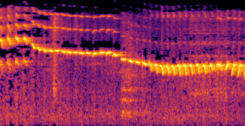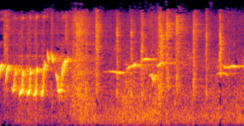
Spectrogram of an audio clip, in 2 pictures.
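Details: White-rumped shama (Copsychus malabaricus) song opening with a long pure whistle gliding slowly downward, then a fast descending series of rhythmic notes, followed by softer scattered chirps and clicks.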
